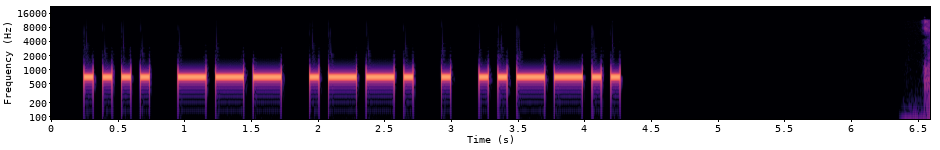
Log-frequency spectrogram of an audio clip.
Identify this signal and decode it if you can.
Morse code, heard as a keyed tone, about 17 wpm, 700 Hz. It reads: HOPE?
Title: Sentences from Top 1000 Words - Review Part 3 - 17wpm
